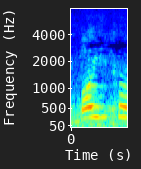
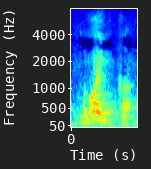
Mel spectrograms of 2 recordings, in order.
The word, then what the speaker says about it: Vojko: estamos Cómo se dice boico boosco boico boico boico J total solamente en español se pronuncia como J no en otros idiomas tiene pero J en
